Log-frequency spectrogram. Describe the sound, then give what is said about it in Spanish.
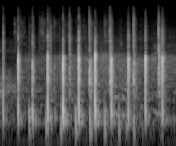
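Steady, rhythmic hand clapping, about a dozen sharp claps in quick even succession, moderately loud, with no voices over it. “Otro aplauso para el por favor.”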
